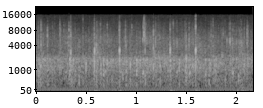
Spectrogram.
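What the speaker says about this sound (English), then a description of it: "Let's give them a big round of applause." Audience applause at a corporate wellness event in Little Rock, a steady wash of clapping hands filling the whole stretch with no voices over it.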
